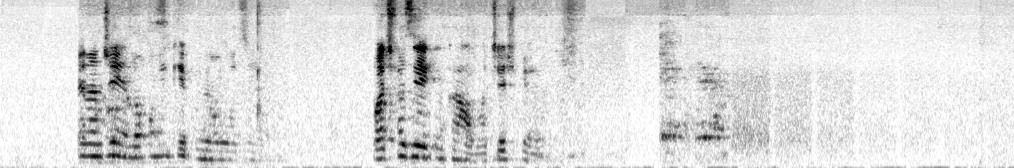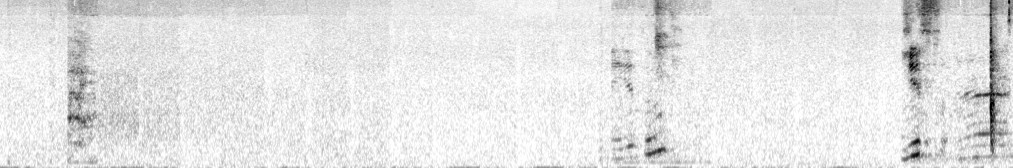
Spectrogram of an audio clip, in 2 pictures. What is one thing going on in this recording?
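A woman speaks calmly through a microphone on an online call, with pauses.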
